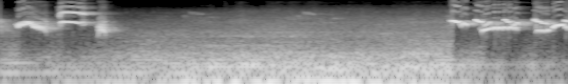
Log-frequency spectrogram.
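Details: Orange-headed thrush song used as a lure for other birds: a short burst of whistled notes, nearly three seconds of quiet background, then another quick varied whistled phrase.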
